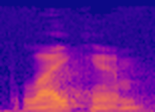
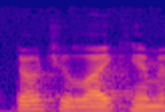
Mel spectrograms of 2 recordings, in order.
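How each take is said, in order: First: "Like" hit hard and falling, incredulous; scornful exclamation. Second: Said in the usual way. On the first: A narrator's reading. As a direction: throw "Like him!" back in disbelief. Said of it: "I exclaimed". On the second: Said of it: "Like him! I exclaimed".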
